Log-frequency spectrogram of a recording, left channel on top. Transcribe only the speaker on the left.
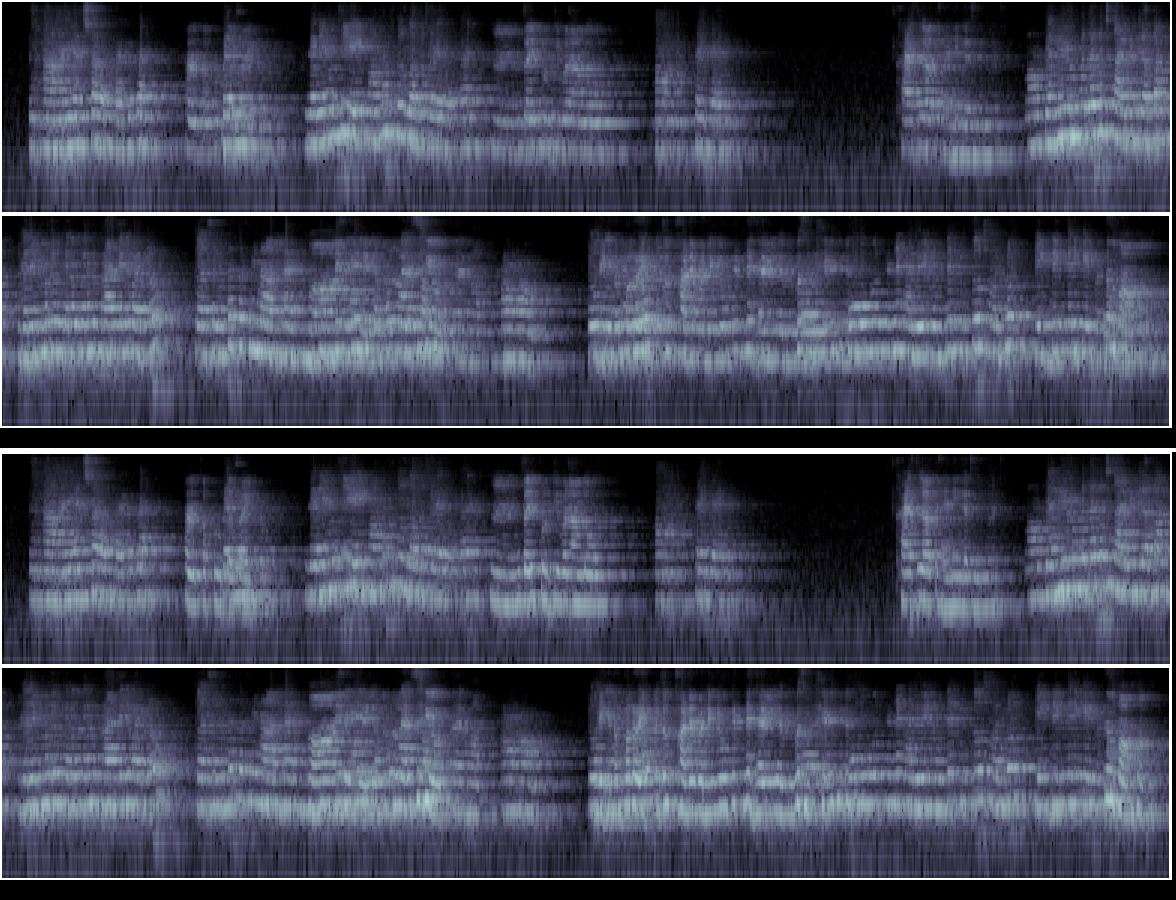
ہاں یہ اچھا لگتا ہے پتا
گ
گرموں تو یہی تھا نا زیادہ بڑھیا لگتا
ہاں صحیح کہہ رہے
ہاں گرمی میں پتاہ کچھ کھائے بھی نہیں جاتا گرمی میں اگر گرم گرم کھانے لے کے بد لو تو ایسا لگتا تکین ہے دل
بھی
نہیں
کرتا
گانے
کا
ہاں ہاں تو
گری
میں
تھڑا
اور
وہ بنتے تو سانوا دیکھ دیکھ پیڑ پ جاتتا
